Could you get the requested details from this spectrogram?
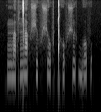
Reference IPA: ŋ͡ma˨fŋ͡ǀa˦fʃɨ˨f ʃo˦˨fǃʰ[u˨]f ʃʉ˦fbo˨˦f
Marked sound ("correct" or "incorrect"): incorrect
